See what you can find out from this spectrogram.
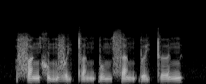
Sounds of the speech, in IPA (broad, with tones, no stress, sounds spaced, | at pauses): f a˨˦ ŋ x o̰˧˨ m v ə˨˩ j t̪ a˨˩ n ɓ o˨˦ m s a˧˩ n ɓ ə˨˩ j t̪ əː˨˦ n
